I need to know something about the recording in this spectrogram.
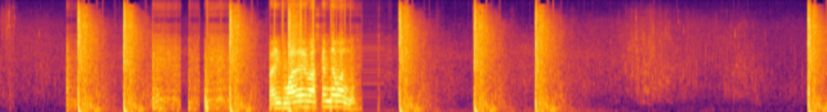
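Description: Sniper rifle shots crack one at a time, each followed by a ringing echo.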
